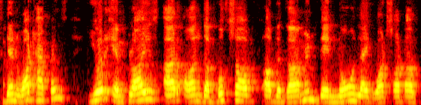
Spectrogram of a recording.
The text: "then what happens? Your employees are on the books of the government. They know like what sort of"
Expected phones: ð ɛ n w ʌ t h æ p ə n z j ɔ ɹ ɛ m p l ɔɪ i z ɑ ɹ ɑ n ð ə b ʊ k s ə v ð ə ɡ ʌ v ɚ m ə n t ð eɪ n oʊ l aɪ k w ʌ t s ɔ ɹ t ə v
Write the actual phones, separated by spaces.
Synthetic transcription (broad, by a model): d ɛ n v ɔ t h æ p ə n z j ɔ ɹ ɛ m p l ɔɪ i z ɑ ɹ ɑ n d ə b ʊ k s ə v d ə ɡ ʌ v ɚ m ə n t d eɪ n oʊ l aɪ k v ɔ t s ɔ ɹ t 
